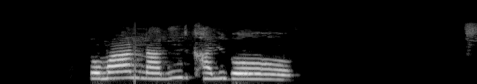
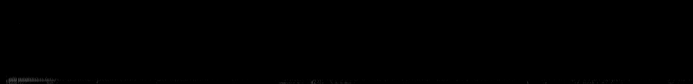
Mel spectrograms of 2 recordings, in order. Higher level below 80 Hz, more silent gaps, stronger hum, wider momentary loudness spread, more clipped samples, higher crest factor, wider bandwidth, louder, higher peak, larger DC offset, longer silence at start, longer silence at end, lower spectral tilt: first, -64 dBFS vs -78 dBFS; first, 3.01-4.63 s vs none; second, none vs 60 Hz at -75 dBFS; about the same, 9 LU vs 8 LU; neither; about the same, 16 dB vs 20 dB; second, 7 kHz vs 11.5 kHz; first, -15 LUFS vs -66 LUFS; first, -2 dBFS vs -48 dBFS; neither; first, 0.9 s vs 0.05 s; about the same, 0.05 s vs 0 s; about the same, -4.5 dB/octave vs -4 dB/octave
